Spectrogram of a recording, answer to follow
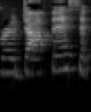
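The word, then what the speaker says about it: Rhodopis: cool thing is is road opposite that's how you say it that's what Google told me we say it Road office is the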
